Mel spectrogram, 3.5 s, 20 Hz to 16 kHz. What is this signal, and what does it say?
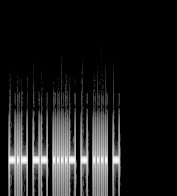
Morse code, heard as a keyed tone, about 30 wpm, 700 Hz. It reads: KM4THT
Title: USA Call Signs 30wpm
